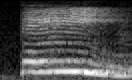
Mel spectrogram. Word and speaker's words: pain: Pain, not pale. We don't read I because it is silent letter.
